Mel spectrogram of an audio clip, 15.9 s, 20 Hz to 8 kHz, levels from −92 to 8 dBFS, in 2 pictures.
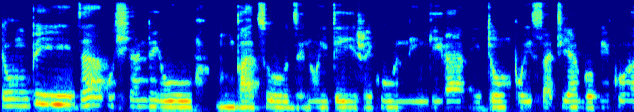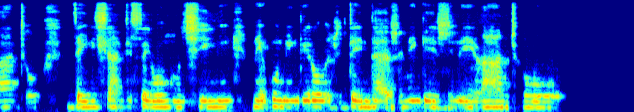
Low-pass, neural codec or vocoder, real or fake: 7.2 kHz; codec, 16 kHz, 16 kbps, FreqCodec, smaller model; fake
